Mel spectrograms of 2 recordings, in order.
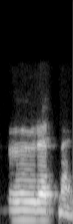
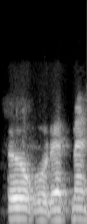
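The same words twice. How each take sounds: First: The g is pronounced as a soft g. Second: The g is pronounced as a hard g. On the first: The speaker calls it right. "yumuşak diyedir" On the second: The speaker calls it wrong. "öğretmen şeklinde okunmuyor"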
